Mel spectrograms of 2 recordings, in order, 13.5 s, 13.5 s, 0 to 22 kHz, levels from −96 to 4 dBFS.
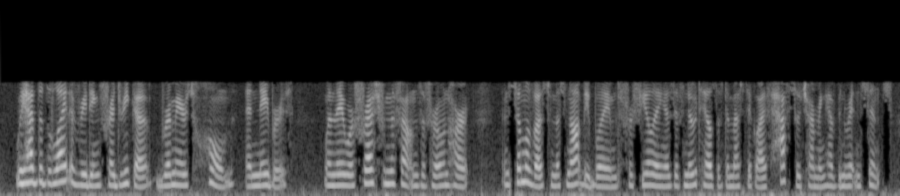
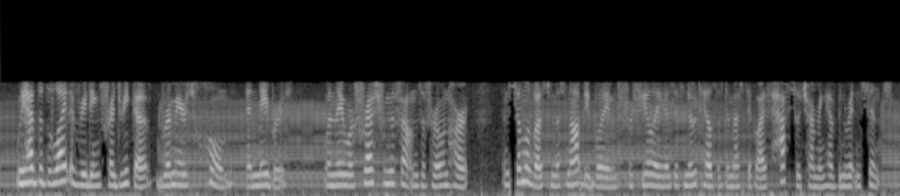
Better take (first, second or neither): first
